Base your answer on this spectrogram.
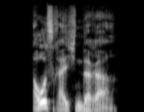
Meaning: inflection of ausreichend: 1. strong/mixed nominative masculine singular comparative degree 2. strong genitive/dative feminine singular comparative degree 3. strong genitive plural comparative degree
- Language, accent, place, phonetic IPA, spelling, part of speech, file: German, Germany, Berlin, [ˈaʊ̯sˌʁaɪ̯çn̩dəʁɐ], ausreichenderer, adjective, De-ausreichenderer.ogg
